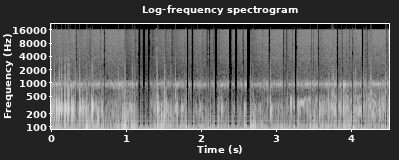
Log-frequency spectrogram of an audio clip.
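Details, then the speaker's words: Stethoscope on the abdomen after eating many Mentos with cola, belly swelling and painful: loud, continuous gurgling and bubbling; active bowel sounds. "Tôi đã ăn rất nhiều Mentos, vì vậy tôi có thể nghe thấy tiếng bong bóng trong dạ dày của tôi! !!"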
